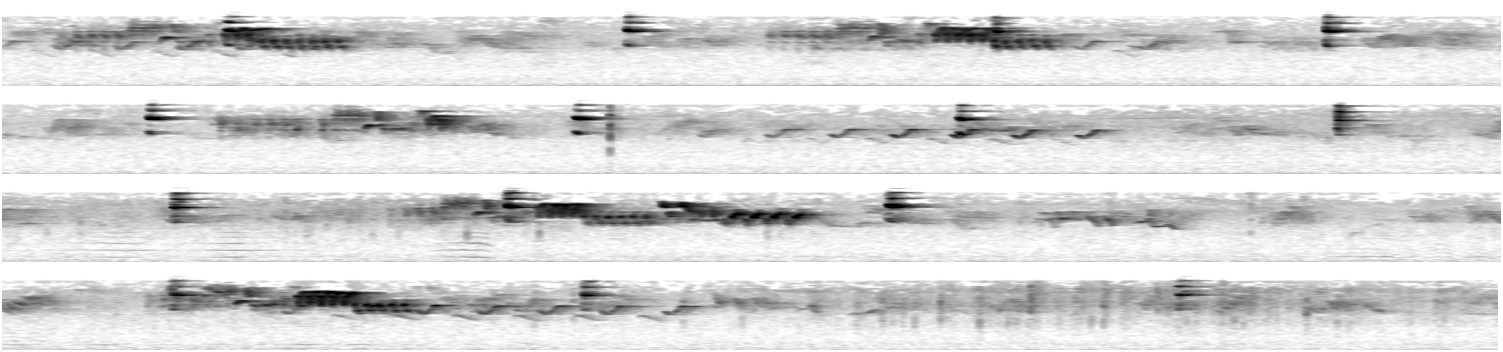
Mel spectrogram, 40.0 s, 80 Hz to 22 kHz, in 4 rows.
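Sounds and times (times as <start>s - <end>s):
songbirds singing and trilling: 0.0s - 39.9s.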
